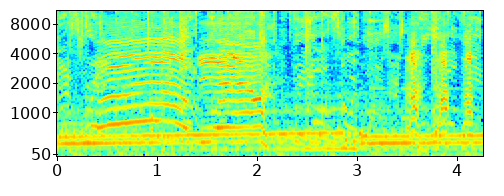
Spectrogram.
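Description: A car pulls away in first gear on a road trip into Lampung, its engine note climbing loud and near in a sustained rev, with other traffic around.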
